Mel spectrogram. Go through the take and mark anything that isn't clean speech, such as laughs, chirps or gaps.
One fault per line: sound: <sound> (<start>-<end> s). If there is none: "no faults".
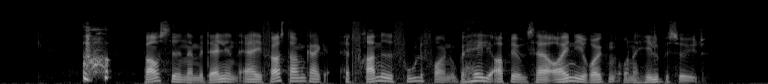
sound: cough (0.8-1.1 s)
